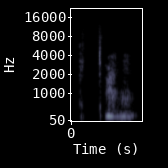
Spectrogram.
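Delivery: hushed whisper, under the breath; a quiet whispered darn it; whispered self-reproach. Retold or imitated. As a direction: whisper it to yourself, annoyed. Self-reproach after hurting daughter.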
